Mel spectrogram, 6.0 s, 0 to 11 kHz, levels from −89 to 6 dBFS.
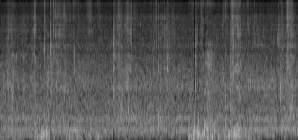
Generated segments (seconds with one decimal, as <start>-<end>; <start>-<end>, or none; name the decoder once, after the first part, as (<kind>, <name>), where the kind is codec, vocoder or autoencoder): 0.0-6.0 (vocoder, WaveNeXt)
